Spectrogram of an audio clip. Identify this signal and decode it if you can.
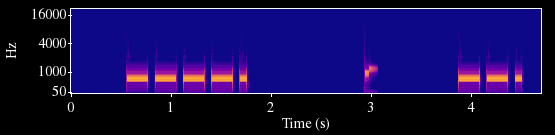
Morse code, heard as a keyed tone, about 17 wpm, 700 Hz. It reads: 9 G
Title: Single Letter-Number 17wpm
